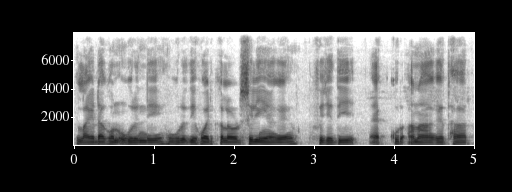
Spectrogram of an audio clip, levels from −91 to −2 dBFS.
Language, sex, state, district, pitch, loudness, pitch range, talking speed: Chakma, male, Tripura, Dhalai, 125 Hz, -17 LUFS, 120-125 Hz, 155 wpm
